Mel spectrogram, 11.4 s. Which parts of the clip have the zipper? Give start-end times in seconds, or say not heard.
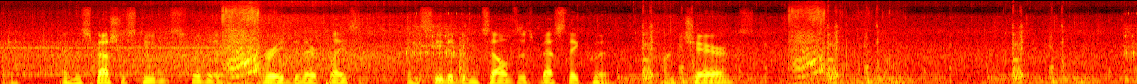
2.2-2.8, 7.8-9.1.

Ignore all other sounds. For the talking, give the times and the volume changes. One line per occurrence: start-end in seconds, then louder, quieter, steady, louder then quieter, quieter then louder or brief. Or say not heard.
0.0-7.5 steady.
